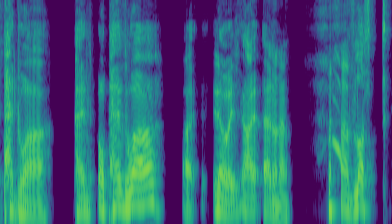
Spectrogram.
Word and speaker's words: Pedwar: What's 4 in Welsh? I can't remember. Pethra? Yeah, I think so. Pethra. It's Pedwar. It's Pedwar. Pedwar?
